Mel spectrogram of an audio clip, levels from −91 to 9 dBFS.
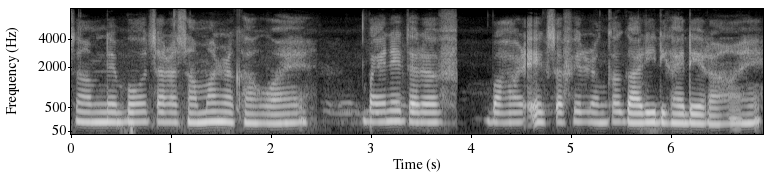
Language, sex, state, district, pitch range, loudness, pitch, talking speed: Hindi, female, Arunachal Pradesh, Papum Pare, 185-200 Hz, -16 LUFS, 195 Hz, 165 wpm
